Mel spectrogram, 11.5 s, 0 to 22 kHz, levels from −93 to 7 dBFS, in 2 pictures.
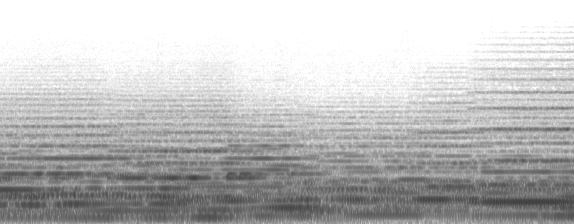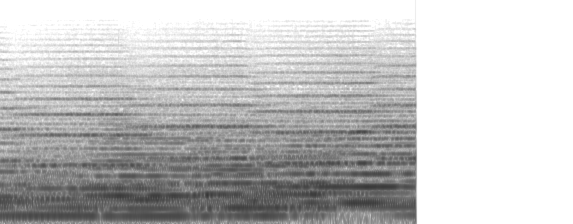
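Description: The final stretch of audio buffers was never written out or played back, leaving a cut-off end at 9.90 s. Whatever was sounding at that moment doesn't fade or ring out naturally. It stops abruptly mid-sound and drops straight to digital silence, which then holds for the remaining 1.6 s or so. The lack of any decay makes the ending feel truncated, as though the recording were interrupted rather than finished.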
